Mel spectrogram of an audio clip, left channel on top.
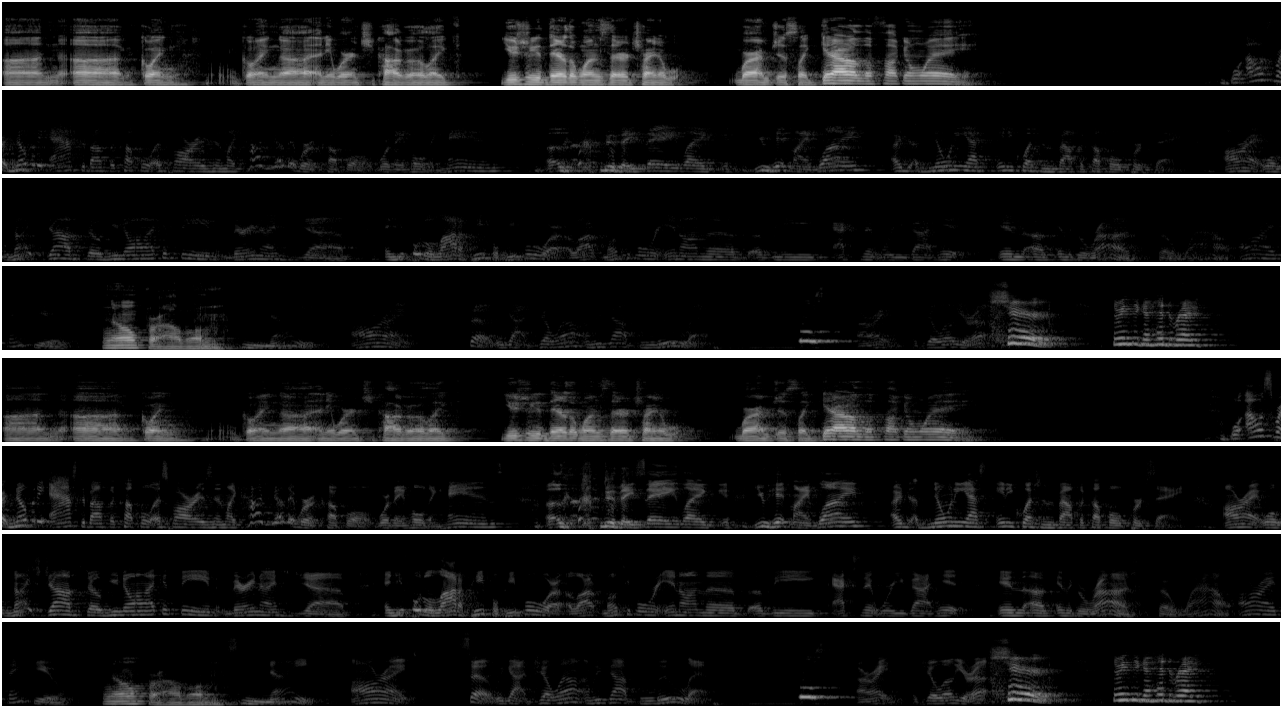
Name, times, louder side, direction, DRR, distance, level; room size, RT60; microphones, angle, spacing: voice 1, 0.0-1.9 2.3-4.5 5.0-6.8 7.3-9.7 39.4-40.6, left 7 dB, 75° left, 0.4 m, -29 dB
voice 2, 12.0-39.0 40.6-42.4 42.9-45.4 46.9-48.2, right 5 dB, 65° right, 0.7 m, -50 dB
voice 3, 46.3-46.7 48.2-48.9 49.1-50.4, right 1 dB, 5° left, 0.7 m, -38 dB
11.5 x 4.0 x 5.6 m
head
